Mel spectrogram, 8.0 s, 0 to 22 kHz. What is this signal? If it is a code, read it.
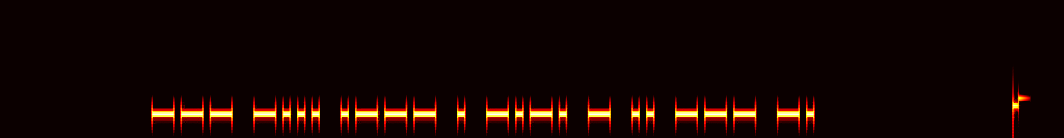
Morse code, heard as a keyed tone, about 22 wpm, 700 Hz. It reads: OBJECTION
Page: Morse Code Ninja practice 22wpm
